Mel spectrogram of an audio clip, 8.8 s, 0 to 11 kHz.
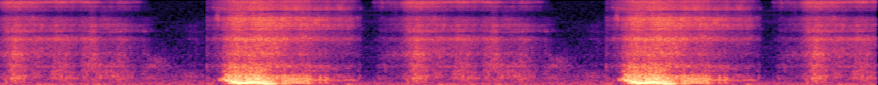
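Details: Snoring: low, rumbling snores on breathing in, about 15 breaths a minute, with softer breathing between them.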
